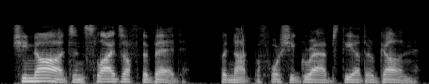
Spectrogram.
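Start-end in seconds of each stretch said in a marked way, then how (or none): none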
